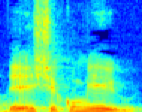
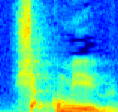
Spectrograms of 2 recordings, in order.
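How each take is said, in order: First: The first word is said in full, two syllables. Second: The first word is clipped to one syllable. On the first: The speaker calls it wrong. "Você não fala, ó, deixa comigo" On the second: The speaker calls it right. "O que é que você fala? Chá comigo"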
